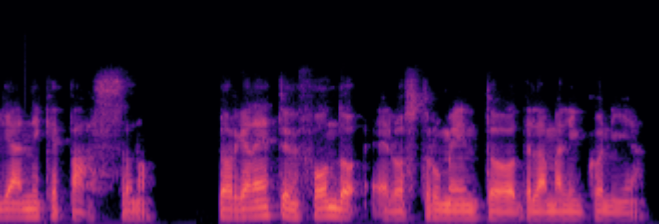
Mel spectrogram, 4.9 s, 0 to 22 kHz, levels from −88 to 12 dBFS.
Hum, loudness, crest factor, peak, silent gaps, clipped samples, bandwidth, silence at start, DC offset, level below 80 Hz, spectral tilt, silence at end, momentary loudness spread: none; -25 LUFS; 18 dB; -6 dBFS; none; under 0.1%; 7.2 kHz; 0 s; under 0.1%; -56 dBFS; -7 dB/octave; 0.15 s; 8 LU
